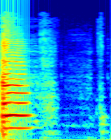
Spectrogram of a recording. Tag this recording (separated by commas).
Musical instrument, woodwind instrument, Music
